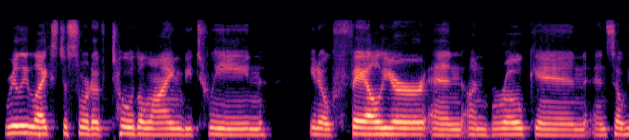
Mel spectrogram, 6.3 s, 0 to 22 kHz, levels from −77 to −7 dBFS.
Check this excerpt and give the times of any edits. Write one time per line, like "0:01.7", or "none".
none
